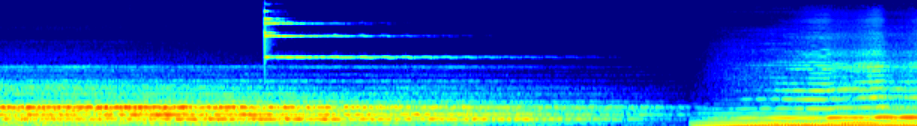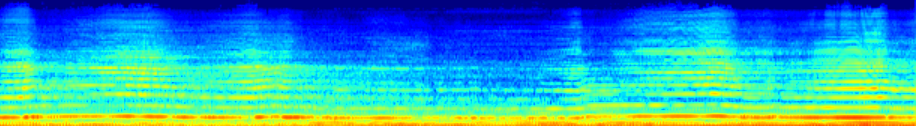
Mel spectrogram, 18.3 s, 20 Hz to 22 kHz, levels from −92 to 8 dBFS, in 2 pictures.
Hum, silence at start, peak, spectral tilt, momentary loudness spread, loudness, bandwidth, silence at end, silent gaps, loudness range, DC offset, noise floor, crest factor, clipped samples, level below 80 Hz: none; 0 s; 0 dBFS; -6.5 dB/octave; 12 LU; -17 LUFS; 16 kHz; 0 s; none; 13 LU; under 0.1%; -48 dBFS; 16 dB; under 0.1%; -20 dBFS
